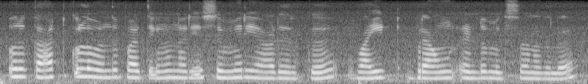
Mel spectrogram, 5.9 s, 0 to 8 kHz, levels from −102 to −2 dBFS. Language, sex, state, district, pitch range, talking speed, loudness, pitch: Tamil, female, Tamil Nadu, Chennai, 220-250 Hz, 135 wpm, -17 LUFS, 235 Hz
